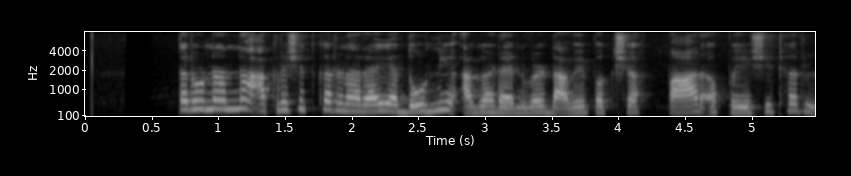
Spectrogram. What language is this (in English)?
Marathi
